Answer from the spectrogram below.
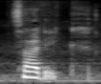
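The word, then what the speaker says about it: צ: marks from the page Sadiq Sadiq and first we also have the version of the end of italic Sadiq this is pronounced like T and Z together so English doesn't have this sound I said this in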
